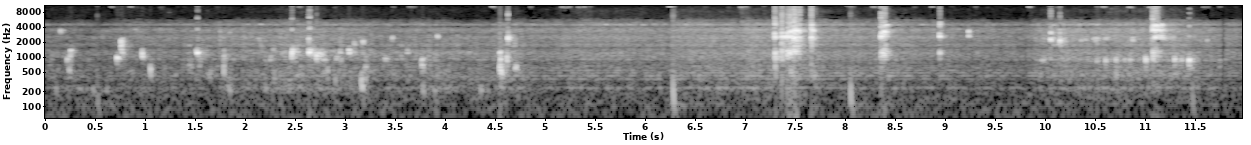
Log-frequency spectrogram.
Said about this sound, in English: Right now, the boiling water is going down into the plant. It's dying in the boiling water.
